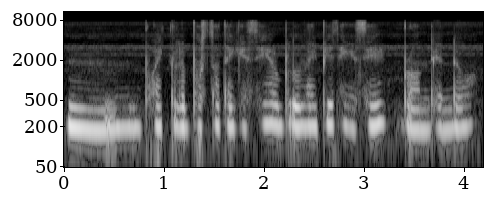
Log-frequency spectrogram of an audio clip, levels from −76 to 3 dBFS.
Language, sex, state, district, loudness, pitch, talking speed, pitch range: Nagamese, female, Nagaland, Dimapur, -20 LUFS, 200 Hz, 170 wpm, 190-210 Hz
